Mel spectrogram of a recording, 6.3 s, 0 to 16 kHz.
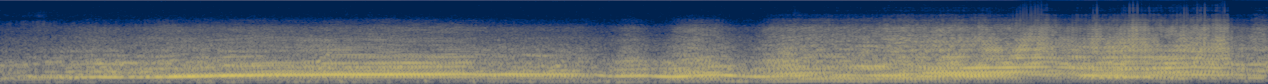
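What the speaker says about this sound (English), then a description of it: "Drew Donovan leading out in the Milwaukee Tools S15, Cole trying to hunt down the V8 in front of him" Drift cars racing in tandem at Manfeild Raceway, a Nissan S15 leading with a V8 car chasing, engines screaming loud and sustained with rising and falling revs and a brief dip midway, no talk.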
